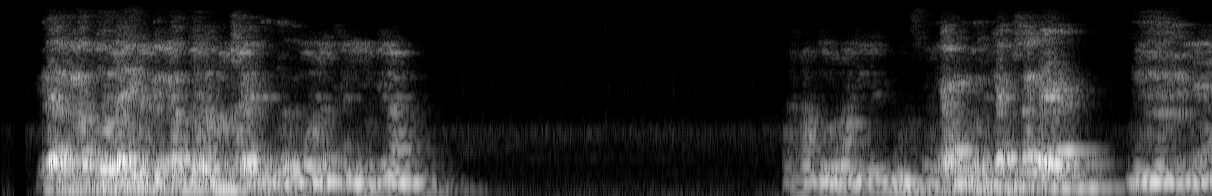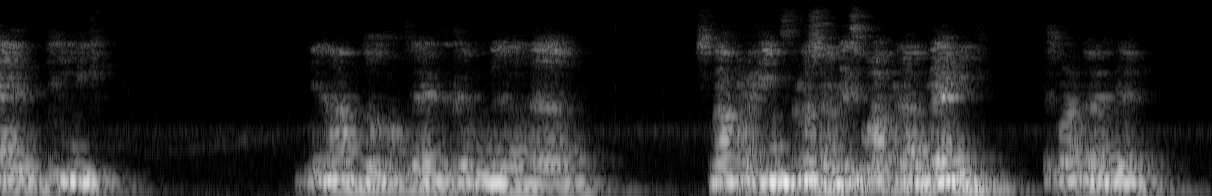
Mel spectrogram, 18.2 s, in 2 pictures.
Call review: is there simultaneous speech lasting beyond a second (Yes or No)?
Yes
